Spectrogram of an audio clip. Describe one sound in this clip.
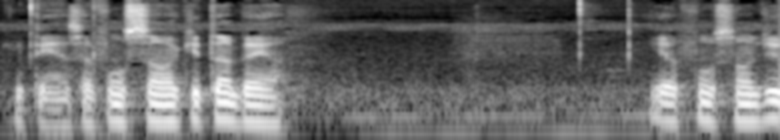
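A small flashlight switch clicks.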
